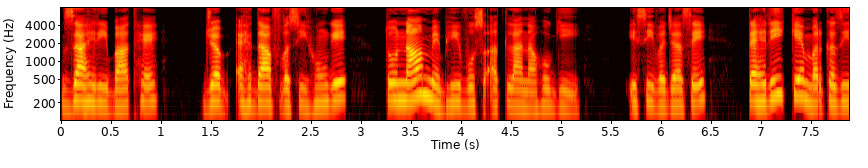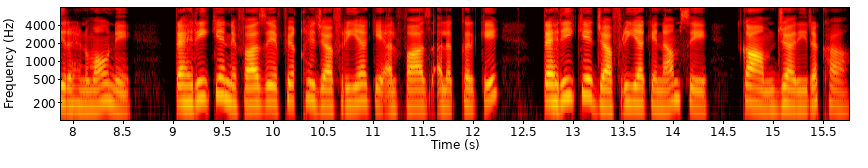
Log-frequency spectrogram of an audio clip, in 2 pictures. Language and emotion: Urdu, neutral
